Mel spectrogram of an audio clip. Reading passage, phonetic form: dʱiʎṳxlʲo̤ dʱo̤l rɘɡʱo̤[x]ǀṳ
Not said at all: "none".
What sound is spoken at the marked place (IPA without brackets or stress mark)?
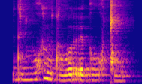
x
